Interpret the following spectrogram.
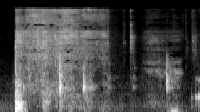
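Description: A plastic Transformers Arcee figure being handled during transformation. A soft rustle in the first second is followed by a few small, faint plastic clicks as parts are moved and tabbed into place.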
